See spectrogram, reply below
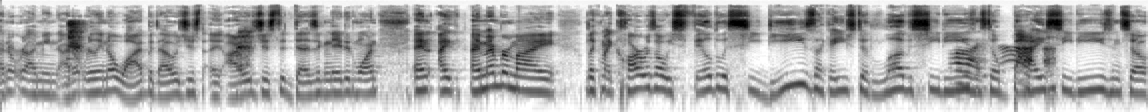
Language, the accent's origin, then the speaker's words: English; Michigan, United States; moved away; also born or lived in Naperville, Illinois; I'm from Michigan originally.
